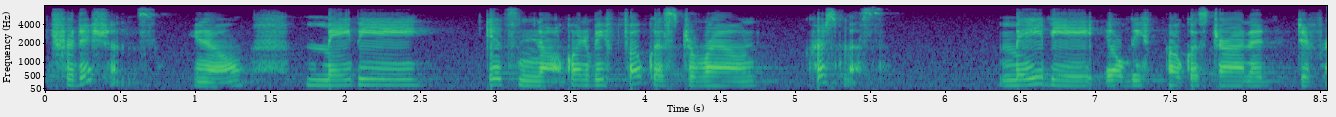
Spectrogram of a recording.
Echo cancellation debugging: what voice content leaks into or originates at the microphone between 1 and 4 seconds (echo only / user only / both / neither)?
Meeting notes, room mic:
echo only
